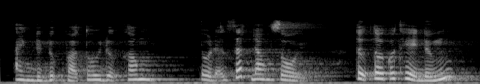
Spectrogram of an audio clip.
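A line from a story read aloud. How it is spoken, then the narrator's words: Trembling, pained, dazed woman. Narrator (Vietnamese): Thân thể cô khẽ run, trong mông lung bất tỉnh và cơn đau quặn ở bụng, giọng cô run run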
